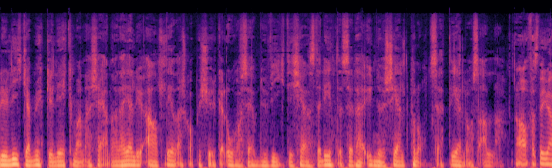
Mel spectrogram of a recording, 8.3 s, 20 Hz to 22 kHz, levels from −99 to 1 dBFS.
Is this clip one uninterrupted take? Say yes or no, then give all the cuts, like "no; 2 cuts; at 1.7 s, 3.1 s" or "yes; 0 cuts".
yes; 0 cuts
